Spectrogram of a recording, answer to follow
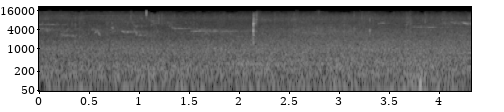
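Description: Steady low outdoor background noise with faint bird calls, and a single sharp click about two seconds in.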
